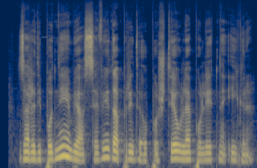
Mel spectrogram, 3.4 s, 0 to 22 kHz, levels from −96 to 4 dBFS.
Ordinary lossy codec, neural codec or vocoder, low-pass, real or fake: none; none; none; real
